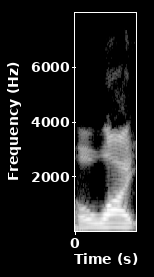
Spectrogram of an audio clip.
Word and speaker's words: Oyelowo: Oyelowo.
